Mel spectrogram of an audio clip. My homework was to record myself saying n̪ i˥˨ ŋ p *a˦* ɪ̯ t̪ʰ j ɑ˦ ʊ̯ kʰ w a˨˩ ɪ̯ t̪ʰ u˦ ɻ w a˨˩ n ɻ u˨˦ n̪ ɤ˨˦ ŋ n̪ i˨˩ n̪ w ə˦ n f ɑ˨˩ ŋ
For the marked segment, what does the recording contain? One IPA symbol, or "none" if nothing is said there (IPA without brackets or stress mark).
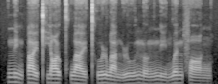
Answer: a˥˨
